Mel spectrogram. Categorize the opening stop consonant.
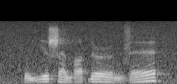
implosive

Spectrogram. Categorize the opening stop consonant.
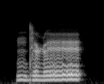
plain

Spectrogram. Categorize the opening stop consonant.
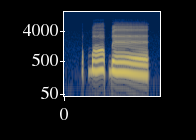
implosive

